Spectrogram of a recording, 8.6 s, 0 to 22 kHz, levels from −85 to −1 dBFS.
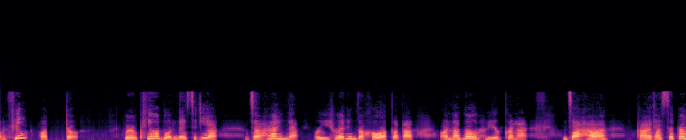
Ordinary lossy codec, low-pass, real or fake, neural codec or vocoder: none; none; fake; codec, 16 kHz, 0.5 kbps, FreqCodec, larger model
